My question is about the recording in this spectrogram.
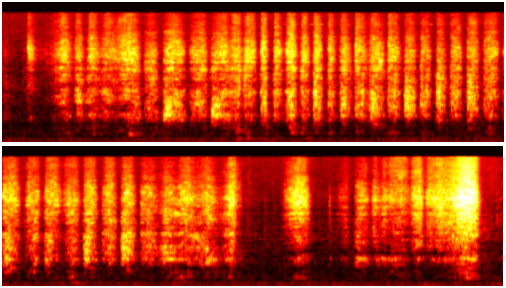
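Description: Fingers rubbing dried masking fluid off cold-pressed watercolour paper: a quick, even run of dry scrubbing strokes, several a second, with a short pause about three quarters of the way through.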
